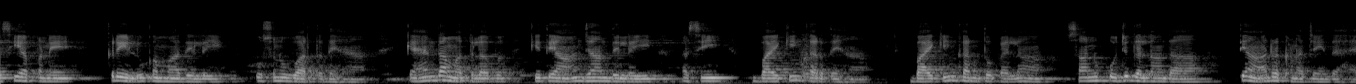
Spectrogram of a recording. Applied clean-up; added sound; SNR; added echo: neural separator model SepFormer DNS4.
